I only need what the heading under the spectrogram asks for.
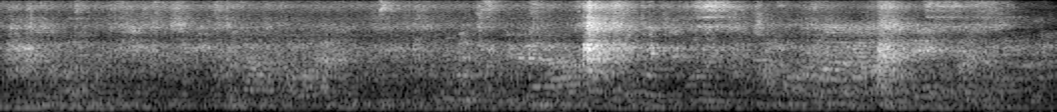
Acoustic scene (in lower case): crowded indoor space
